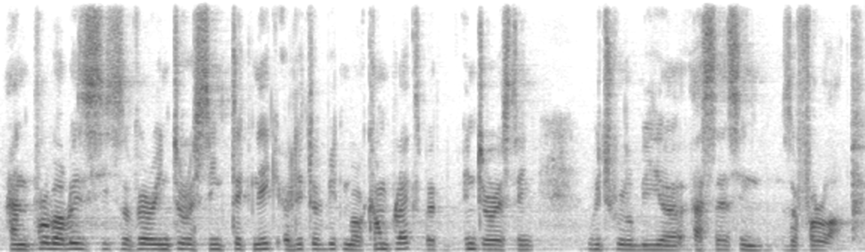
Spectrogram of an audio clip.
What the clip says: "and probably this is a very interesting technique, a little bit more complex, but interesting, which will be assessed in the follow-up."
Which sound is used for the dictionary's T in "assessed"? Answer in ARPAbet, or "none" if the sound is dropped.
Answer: none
